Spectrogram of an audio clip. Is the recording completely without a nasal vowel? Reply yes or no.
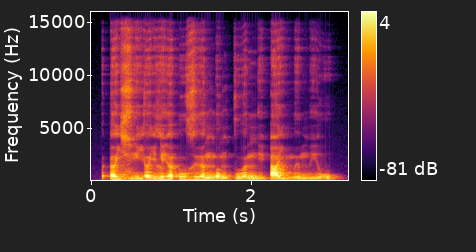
yes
